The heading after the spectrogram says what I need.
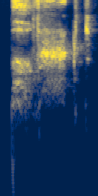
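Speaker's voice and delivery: a pleased little whisper. Real, not acted. Whispering to the audience, quietly proud. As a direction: breathe the word out. Proud aside about her French.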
